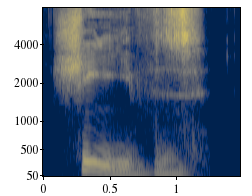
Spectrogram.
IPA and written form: ʃiːvz (sheaves)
